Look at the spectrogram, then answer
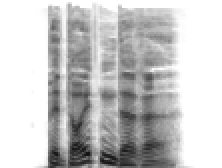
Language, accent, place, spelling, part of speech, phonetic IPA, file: German, Germany, Berlin, bedeutendere, adjective, [bəˈdɔɪ̯tn̩dəʁə], De-bedeutendere.ogg
- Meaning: inflection of bedeutend: 1. strong/mixed nominative/accusative feminine singular comparative degree 2. strong nominative/accusative plural comparative degree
